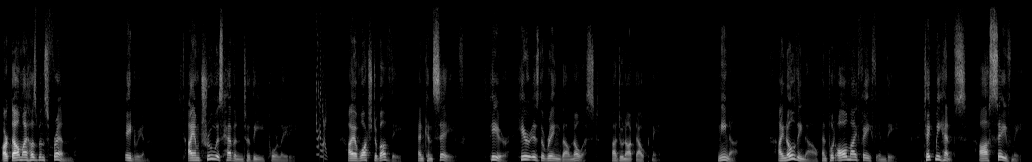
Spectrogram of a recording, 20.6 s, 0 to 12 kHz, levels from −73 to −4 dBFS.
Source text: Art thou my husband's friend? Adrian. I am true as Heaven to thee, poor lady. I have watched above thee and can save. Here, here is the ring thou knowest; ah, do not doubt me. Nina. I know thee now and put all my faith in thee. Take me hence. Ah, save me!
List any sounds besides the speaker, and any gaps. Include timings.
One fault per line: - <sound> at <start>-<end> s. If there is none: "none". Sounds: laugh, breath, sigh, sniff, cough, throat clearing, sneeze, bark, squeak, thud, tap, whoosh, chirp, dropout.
- chirp at 6.3-6.6 s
